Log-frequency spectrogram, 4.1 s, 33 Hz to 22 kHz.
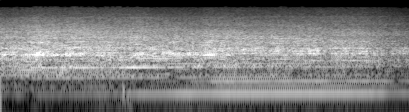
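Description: Mafell P1cc jigsaw running steadily with its blade cutting through a wooden board, a steady motor hum under the sawing noise; the sound fades out near the end.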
